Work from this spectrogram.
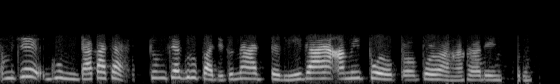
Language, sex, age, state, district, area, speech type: Goan Konkani, female, 18-30, Goa, Ponda, rural, conversation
